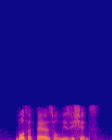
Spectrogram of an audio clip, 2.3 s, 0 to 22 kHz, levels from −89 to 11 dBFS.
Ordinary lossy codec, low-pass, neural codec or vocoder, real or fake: AAC, 32 kbps; 5.4 kHz; codec, 16 kHz, 0.5 kbps, FunCodec, trained on LibriTTS, 25 frames a second; fake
